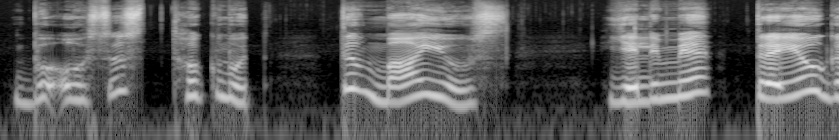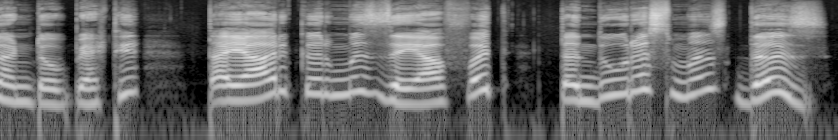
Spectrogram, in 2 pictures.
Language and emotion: Kashmiri, sad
